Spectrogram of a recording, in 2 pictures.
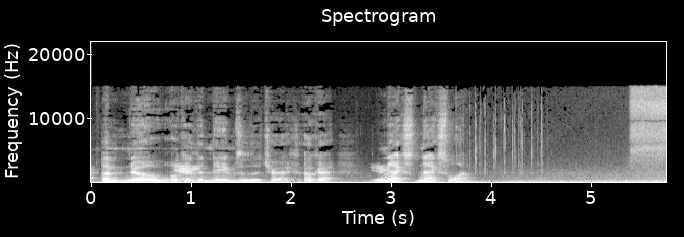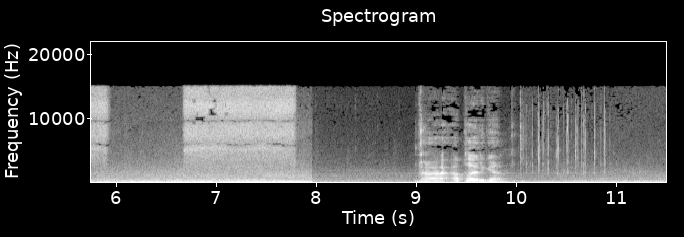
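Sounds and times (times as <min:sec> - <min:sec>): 
speech: 0:00.0 - 0:04.1, 0:09.1 - 0:10.0
spray paint can hissing: 0:05.4 - 0:06.0, 0:06.6 - 0:08.0.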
